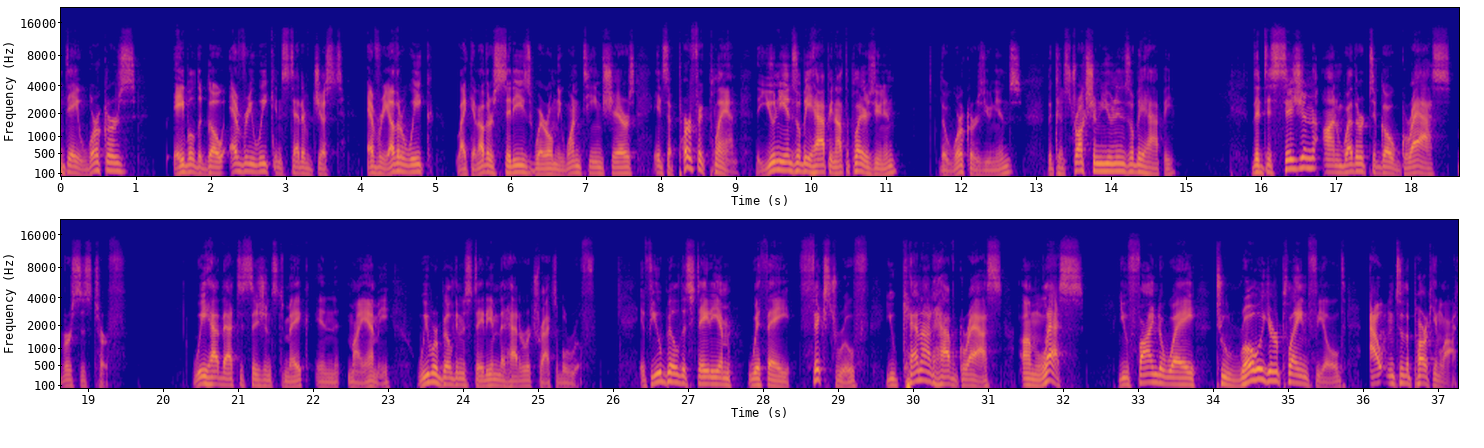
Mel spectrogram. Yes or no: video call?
no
